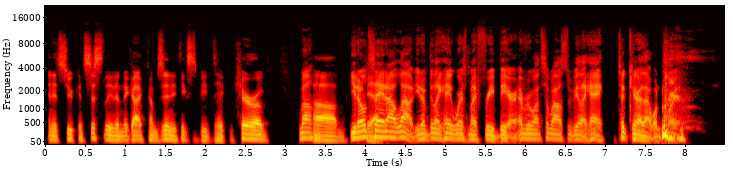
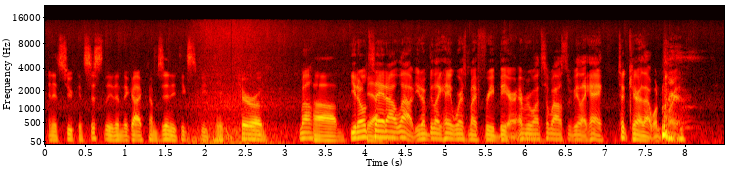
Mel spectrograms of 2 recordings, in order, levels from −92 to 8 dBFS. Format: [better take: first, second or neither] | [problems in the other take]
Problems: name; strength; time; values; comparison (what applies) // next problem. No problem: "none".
first | wind noise on the microphone; occasional gusts; 20 dB below the speech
